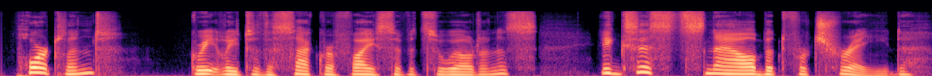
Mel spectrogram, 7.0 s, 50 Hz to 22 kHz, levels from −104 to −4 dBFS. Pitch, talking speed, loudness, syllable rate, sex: 165 Hz, 110 wpm, -19 LUFS, 3.8 syllables/s, male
